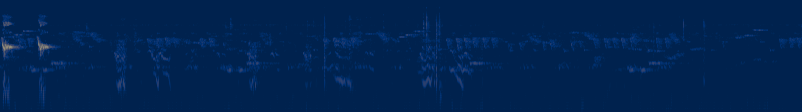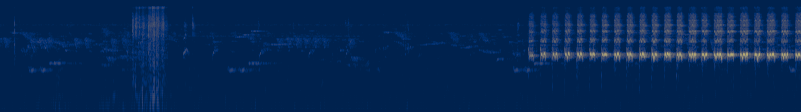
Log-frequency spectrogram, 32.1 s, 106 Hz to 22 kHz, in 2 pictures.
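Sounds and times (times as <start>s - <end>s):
bird whistled notes: 0.0s - 1.0s, 26.6s - 32.0s
small birds chattering trills: 0.0s - 14.2s.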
